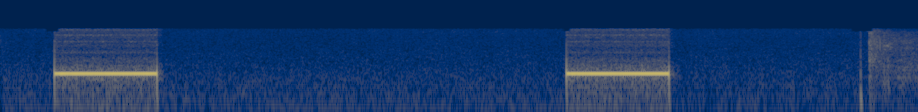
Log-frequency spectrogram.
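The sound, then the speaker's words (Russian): Two steady telephone ringing tones on a call to the phone line of the Sibverk group of companies, each lasting about a second and separated by a few seconds of quiet line hiss, followed by a brief click and faint noise at the end. “В тоновом режиме наберите внутренний номер абонента или дождитесь ответа оператора.”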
